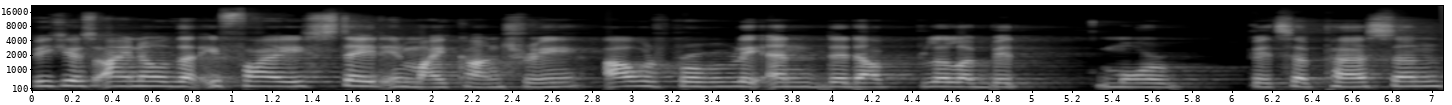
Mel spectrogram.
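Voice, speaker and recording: A woman with a Czech accent, medium pitch, monotone, flat intonation, and a moderate pace. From Czech Republic, Olomouc. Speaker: cosmetics company worker. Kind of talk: interview answers.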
